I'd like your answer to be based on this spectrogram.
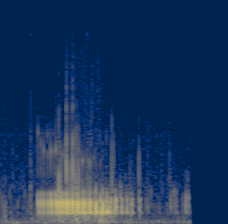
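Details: A loud gurgling rumble that swells and fades over about two seconds, recorded at the beach; ordinary stomach growling (borborygmi).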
